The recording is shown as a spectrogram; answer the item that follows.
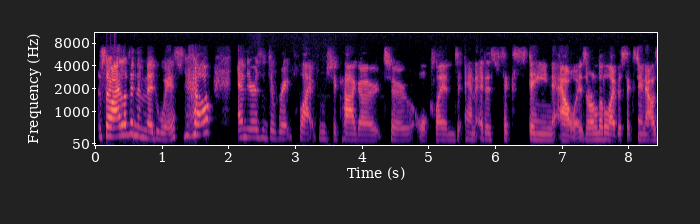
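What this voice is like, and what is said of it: New Zealand accent. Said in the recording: “where is the accent actually from? ... So I'm from New Zealand. I grew up in New Zealand ... not an Australian accent. They are a little bit different.”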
